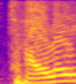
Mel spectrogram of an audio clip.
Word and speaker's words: Tyler: My name is Tyler, T-Y-L-E-R. – Okay. Yeah. – And I'm calling with Cardiff. It's spelled C-A-R-D-I-F-F as in Frank.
